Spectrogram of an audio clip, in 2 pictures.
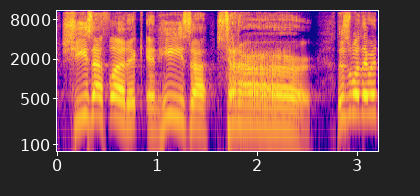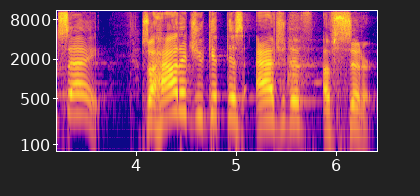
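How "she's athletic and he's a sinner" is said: loud, drawn-out jeer of a label; mock accusing shout. People label someone a sinner, mock accusing shout.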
